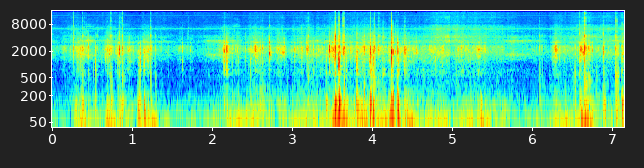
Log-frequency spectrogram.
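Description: Skis sliding and turning through soft snow: uneven scraping swishes with scattered clicks and knocks, loudest about three and a half to four seconds in.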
